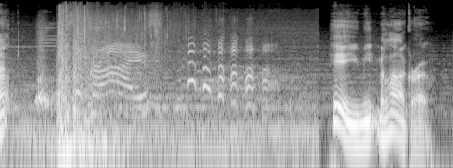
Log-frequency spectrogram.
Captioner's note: commander laughs sadistically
